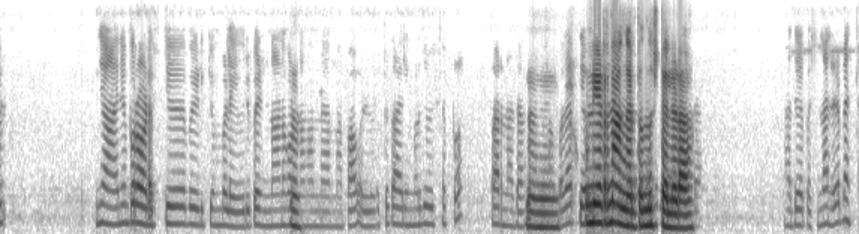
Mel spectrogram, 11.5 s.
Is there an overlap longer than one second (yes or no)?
yes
